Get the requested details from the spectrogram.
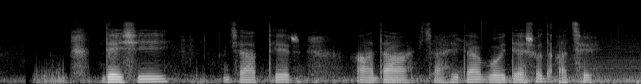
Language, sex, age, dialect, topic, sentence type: Bengali, male, 18-24, Rajbangshi, agriculture, statement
